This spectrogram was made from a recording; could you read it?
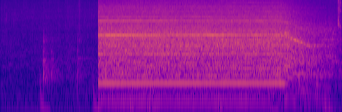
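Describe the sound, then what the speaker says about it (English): A countertop blender whirs loudly and steadily as it purees a mushroom mixture until creamy, starting abruptly after a few faint clicks and running for about two seconds before winding down. "I'm gonna plug this in, blend it up until it's nice and creamy"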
